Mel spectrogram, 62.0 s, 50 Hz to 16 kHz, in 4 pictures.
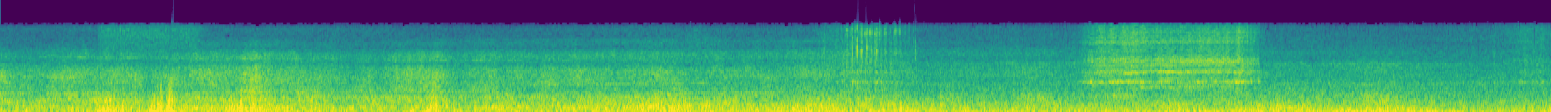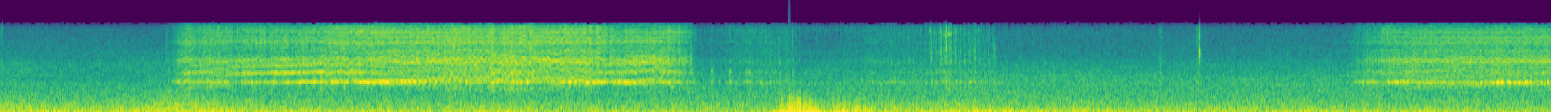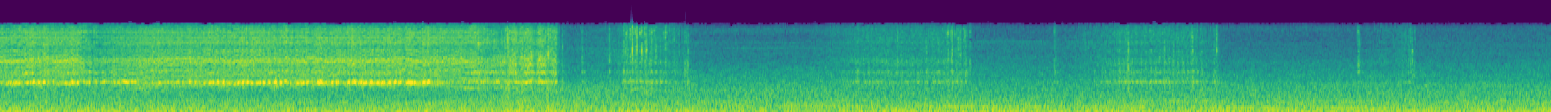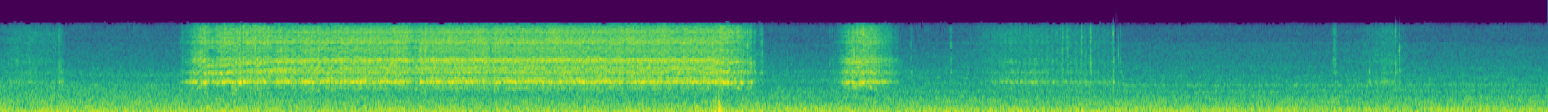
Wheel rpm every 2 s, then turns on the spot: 0, 0, 0, 0, 10, 60, 20, 0, 40, 130, 130, 30, 20, 0, 30, 100, 100, 100, 40, 10, 10, 20, 0, 10, 110, 160, 150, 20, 30, 0, 0.
8-10 12-14 22-26 36-44 56-58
